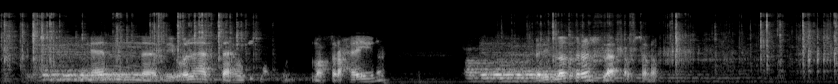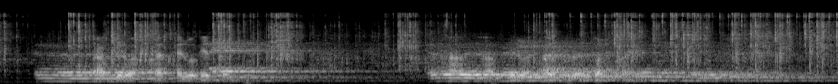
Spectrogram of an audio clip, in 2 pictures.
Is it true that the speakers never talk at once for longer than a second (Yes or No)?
No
